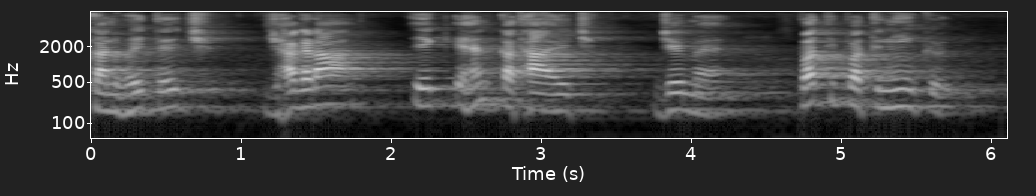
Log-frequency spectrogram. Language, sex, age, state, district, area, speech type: Maithili, male, 45-60, Bihar, Madhubani, urban, spontaneous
